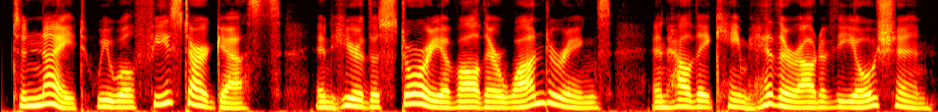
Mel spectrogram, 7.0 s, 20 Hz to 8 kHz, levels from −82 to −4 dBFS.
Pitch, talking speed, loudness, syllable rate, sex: 170 Hz, 205 wpm, -15 LUFS, 4.6 syllables/s, female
